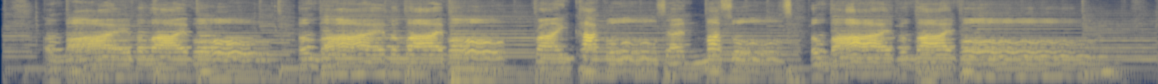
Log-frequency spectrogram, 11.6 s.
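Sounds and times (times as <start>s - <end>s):
folk song vocal: 0.1s - 11.5s.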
